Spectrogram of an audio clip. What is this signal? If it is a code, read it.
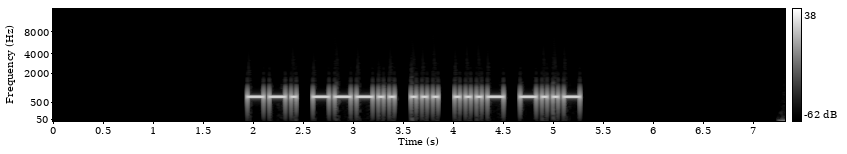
Morse code, heard as a keyed tone, about 22 wpm, 700 Hz. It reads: G8SVX
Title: DXCC-100 Call Signs - 5 Characters - 22wpm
